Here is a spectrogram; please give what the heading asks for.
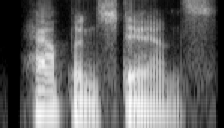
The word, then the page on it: happenstance: American English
